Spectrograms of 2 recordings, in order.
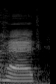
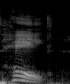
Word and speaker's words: Haag: it wrong i say it wrong it's not hag it's hague and you know why it's called hague it's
